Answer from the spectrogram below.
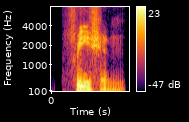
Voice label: "Friesian", American

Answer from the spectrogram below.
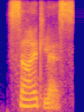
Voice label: "sightless", Indian

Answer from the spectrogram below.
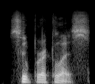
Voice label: "superclass", American

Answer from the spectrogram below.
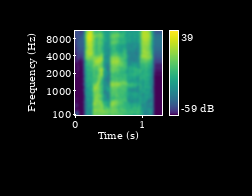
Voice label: "sideburns", British

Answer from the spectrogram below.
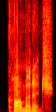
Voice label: "commonage", American

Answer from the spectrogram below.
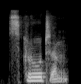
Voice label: "scrotum", Indian

